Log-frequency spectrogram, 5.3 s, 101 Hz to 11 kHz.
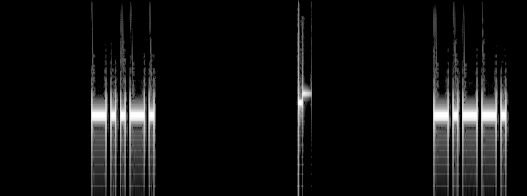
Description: Morse code, heard as a keyed tone, about 25 wpm, 700 Hz. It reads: / <KN>
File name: Single Punctuation-Prosign - 25wpm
